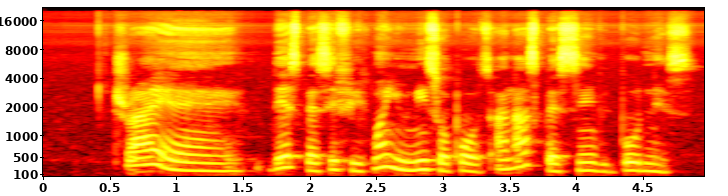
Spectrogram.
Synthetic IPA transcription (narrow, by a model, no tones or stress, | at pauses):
tʰɹaɪɛdespɛsifikwɛ̃njunidsɔpʰɔtãnaskpɛsĩnwid̚boldnɛs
